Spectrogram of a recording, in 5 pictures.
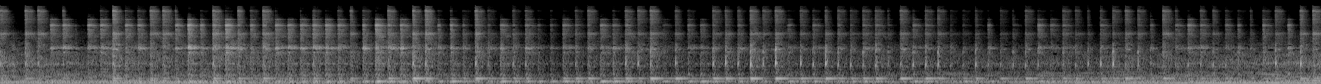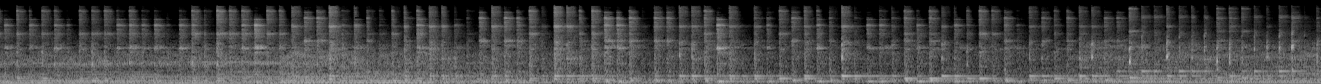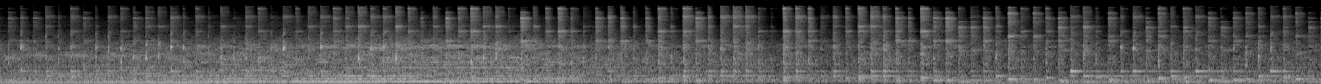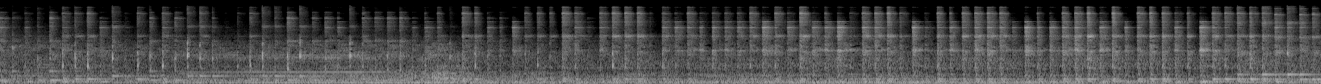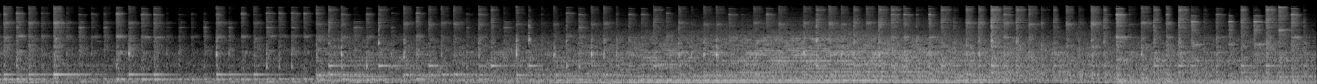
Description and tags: Street action - dark thriller movie drone background
Street, creepy, cinematic, terror, rythm, film, music, drama, action, drone, drum, dramatic, thriller, background, dark, suspense, movie, thrill, scary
